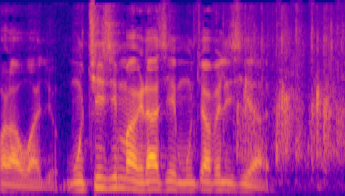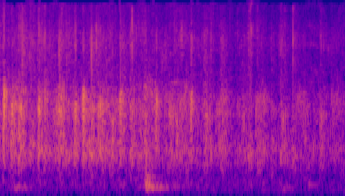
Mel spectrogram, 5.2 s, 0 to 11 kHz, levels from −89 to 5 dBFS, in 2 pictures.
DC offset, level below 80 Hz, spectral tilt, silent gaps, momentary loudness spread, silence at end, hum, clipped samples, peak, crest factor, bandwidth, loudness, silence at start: under 0.1%; -72 dBFS; -3 dB/octave; none; 21 LU; 0 s; none; under 0.1%; -4 dBFS; 22 dB; 11 kHz; -23 LUFS; 0 s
